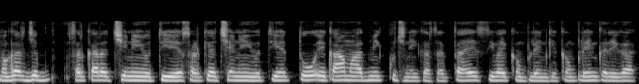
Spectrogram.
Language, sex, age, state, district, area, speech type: Hindi, male, 18-30, Uttar Pradesh, Ghazipur, urban, spontaneous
